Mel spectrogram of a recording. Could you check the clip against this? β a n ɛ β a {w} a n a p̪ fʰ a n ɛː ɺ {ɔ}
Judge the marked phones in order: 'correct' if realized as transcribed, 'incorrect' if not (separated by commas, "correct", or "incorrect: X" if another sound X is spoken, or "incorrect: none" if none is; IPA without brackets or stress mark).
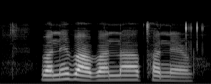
incorrect: β, correct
